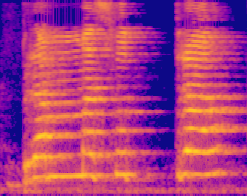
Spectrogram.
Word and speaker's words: ब्रह्मसूत्र: सु, बड़ी मात्रा, उच्चारण में ज्यादा समय। ब्रह्मसूत्र, ब्रह्मसूत्र।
